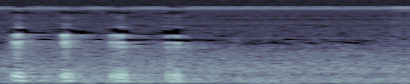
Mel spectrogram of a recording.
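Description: A woman's short, breathy laugh: four quick voiced pulses in the first second, then quiet room tone.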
